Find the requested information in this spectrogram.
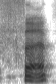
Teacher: my top teeth are touching my bottom lips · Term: labiodental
